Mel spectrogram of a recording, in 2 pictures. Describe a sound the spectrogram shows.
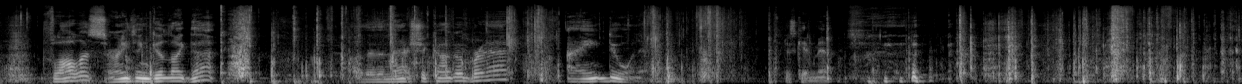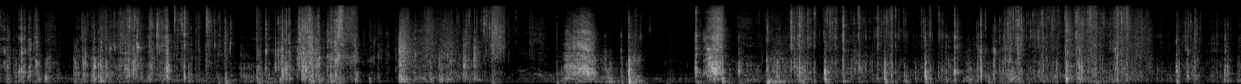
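Cardboard boxes tap and scrape as they are handled.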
